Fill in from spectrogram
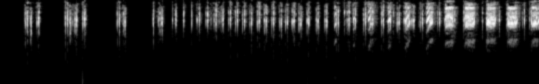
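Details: Sound played to attract swiftlets: a few isolated high clicks, then a fast, accelerating train of sharp ticking clicks and chirps.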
